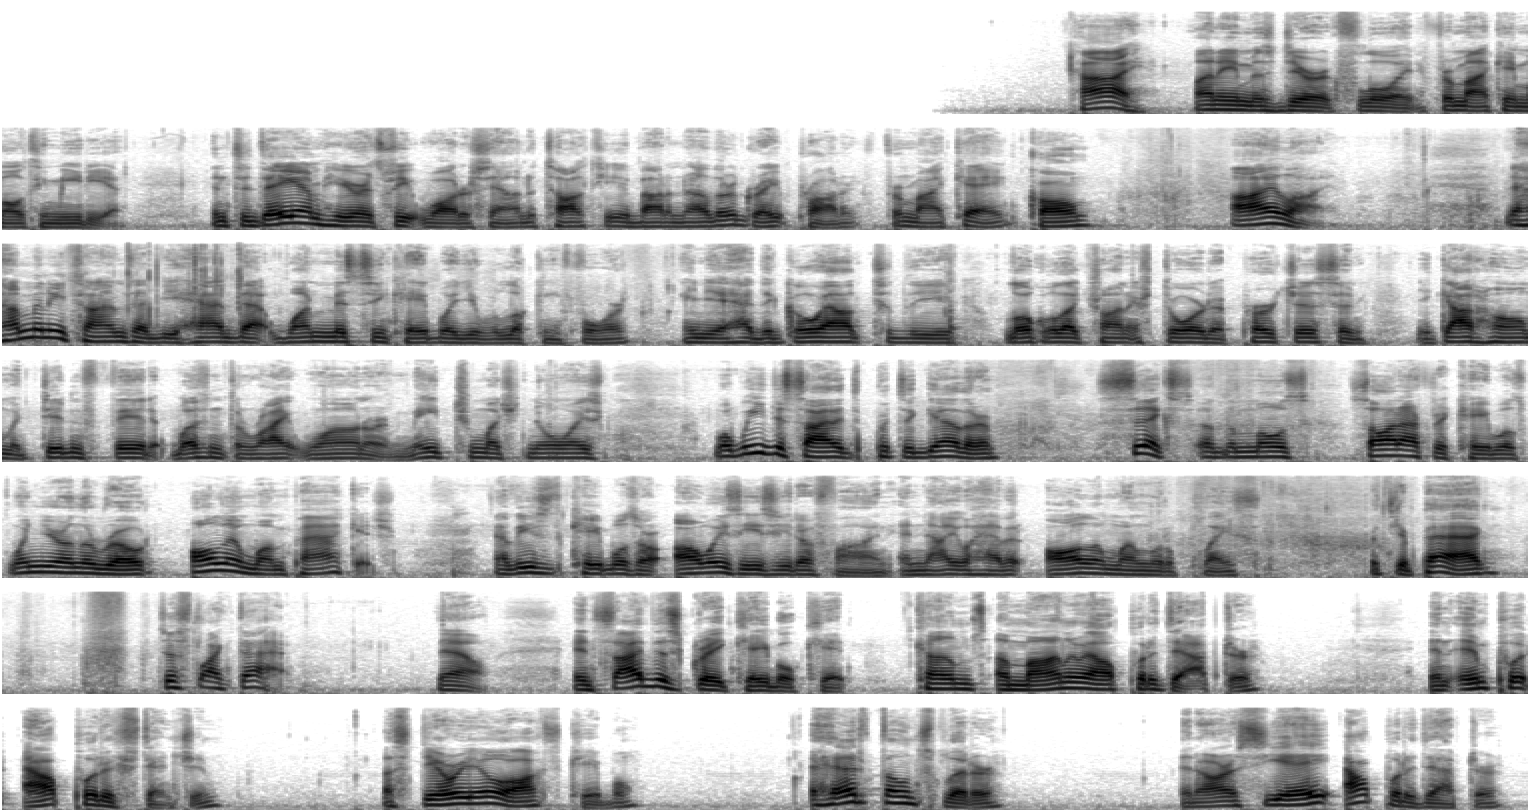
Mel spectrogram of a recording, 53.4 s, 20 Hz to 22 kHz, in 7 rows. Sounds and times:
Speech: 0:05.4 - 0:13.2, 0:13.8 - 0:14.4, 0:15.2 - 0:38.1, 0:39.0 - 0:39.7, 0:40.4 - 0:44.5, 0:45.3 - 0:47.0, 0:47.7 - 0:49.0, 0:49.8 - 0:50.8, 0:51.7 - 0:53.4.

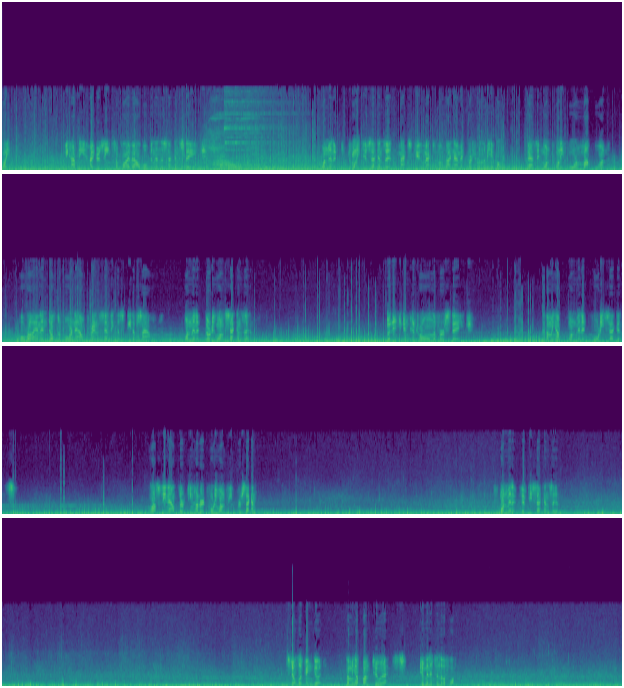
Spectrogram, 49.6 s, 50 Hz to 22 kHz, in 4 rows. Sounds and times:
Wind noise (microphone): 0:00.0 - 0:49.6.

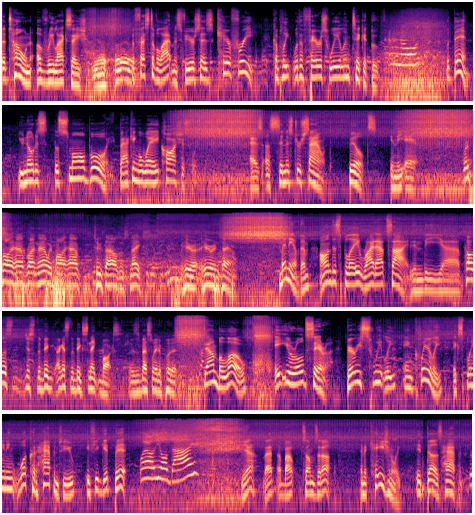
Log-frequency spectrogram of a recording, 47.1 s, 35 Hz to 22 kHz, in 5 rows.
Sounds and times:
Hiss: 0:01.6 - 0:03.6, 0:12.6 - 0:19.3, 0:22.0 - 0:29.1, 0:31.7 - 0:33.9, 0:35.5 - 0:47.0.

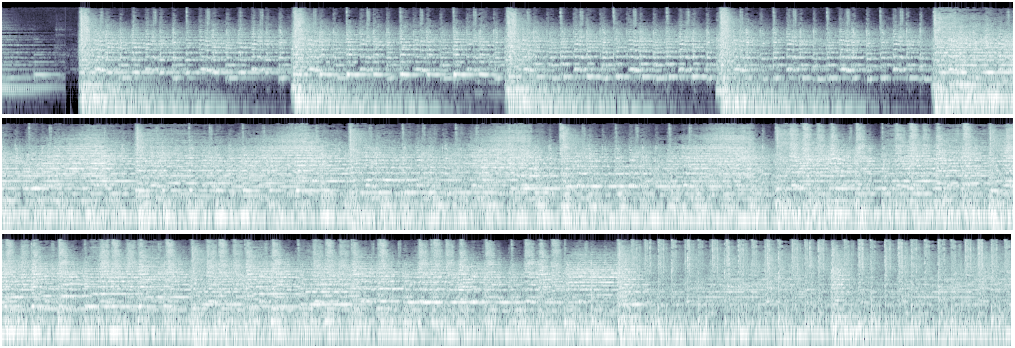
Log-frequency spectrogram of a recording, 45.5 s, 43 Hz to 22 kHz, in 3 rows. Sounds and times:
Theme music: 0:00.0 - 0:45.4.

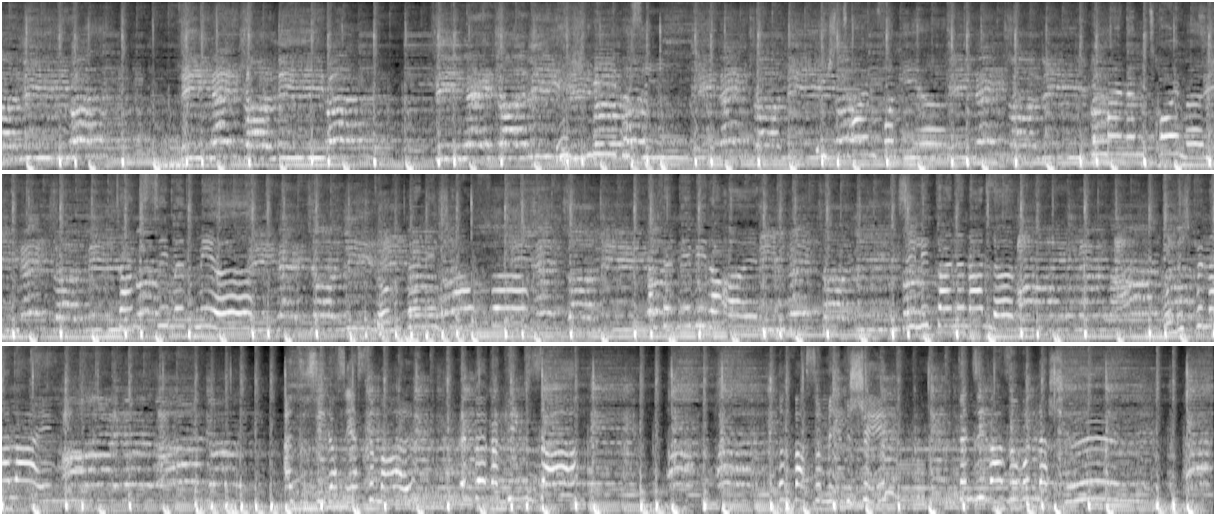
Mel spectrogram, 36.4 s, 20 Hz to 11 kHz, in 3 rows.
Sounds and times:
Guitar: 0:00.0 - 0:36.3.

